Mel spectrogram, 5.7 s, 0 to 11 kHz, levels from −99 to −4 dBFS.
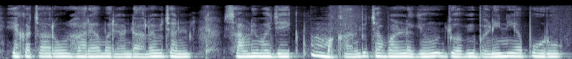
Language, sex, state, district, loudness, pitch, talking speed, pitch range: Garhwali, male, Uttarakhand, Tehri Garhwal, -12 LUFS, 165 Hz, 230 wpm, 160-170 Hz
